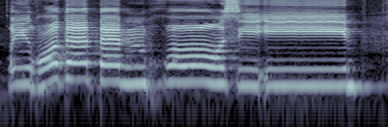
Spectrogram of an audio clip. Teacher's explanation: قردۃ تن پہ غنہ نہیں ہوگا، اظہار ہوگا، اس لیے کہ دو زبر تنوین کے بعد آگے خا حروف حلقی میں سے آ گیا ہے تو اظہار ہوگا، غنہ بالکل نہیں کریں گے۔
